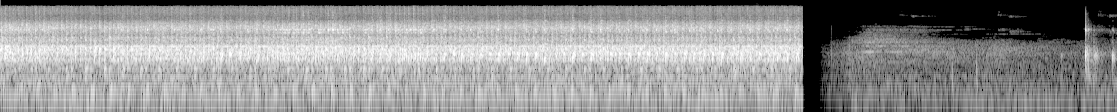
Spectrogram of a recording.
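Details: Fiat Punto engine running: busy regular ticking rattle at about three to four per second, cause not known, then shut off.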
